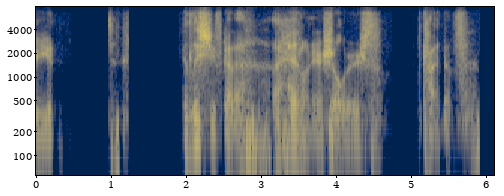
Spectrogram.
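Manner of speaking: contemptuous, sneering, superior tone. Game master voices a character eyeing one adventurer: sneering. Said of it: "and I was sent here by my mother. / she's she's kind of just inching closer".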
